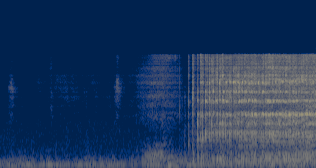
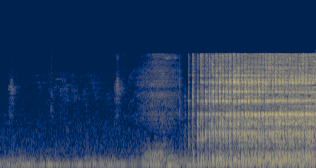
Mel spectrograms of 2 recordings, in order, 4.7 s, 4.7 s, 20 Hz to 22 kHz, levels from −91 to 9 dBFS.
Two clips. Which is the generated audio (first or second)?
first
